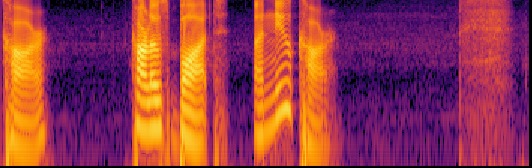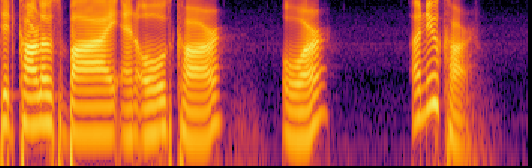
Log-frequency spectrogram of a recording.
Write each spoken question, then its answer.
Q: Did Carlos buy an old car or a new car?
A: A new car. Carlos bought a new car.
